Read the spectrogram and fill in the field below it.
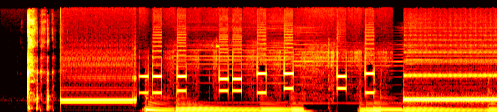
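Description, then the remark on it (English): A phone number is dialed on a touch-tone keypad: a steady dial tone, then about ten quick beeping key tones in an uneven run, ending in another sustained tone. Clear, with no voices. “Pick up the phone, Rockford.”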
